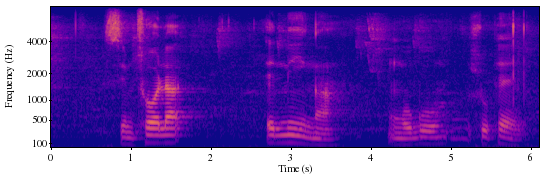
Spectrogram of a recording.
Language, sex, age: Zulu, male, 21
